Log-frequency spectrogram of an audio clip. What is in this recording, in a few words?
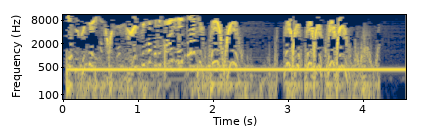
Airport Security Announcement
